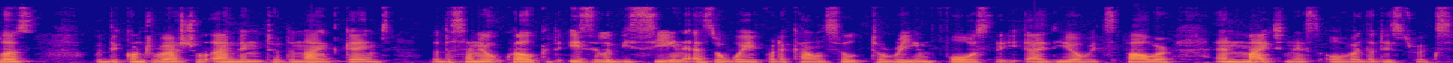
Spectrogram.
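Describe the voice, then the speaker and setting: At a fairly quick pace, a man with a non-native accent keeps his intonation fairly even. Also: fairly low pitch for a man. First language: not English. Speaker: fan fiction narrator. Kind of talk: scripted narration.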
